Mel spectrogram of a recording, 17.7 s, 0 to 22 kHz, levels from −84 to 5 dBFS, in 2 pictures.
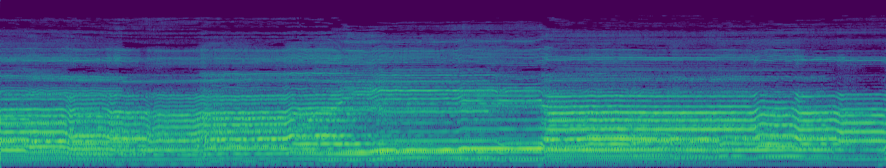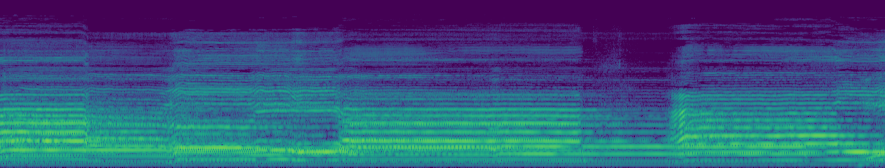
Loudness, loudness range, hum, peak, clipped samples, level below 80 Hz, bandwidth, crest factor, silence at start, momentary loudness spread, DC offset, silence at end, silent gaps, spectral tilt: -17 LUFS; 5 LU; none; -2 dBFS; under 0.1%; -64 dBFS; 13.5 kHz; 16 dB; 0 s; 5 LU; under 0.1%; 0 s; none; -4.5 dB/octave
